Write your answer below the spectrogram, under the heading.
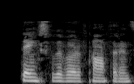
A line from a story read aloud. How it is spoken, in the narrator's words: Julian said dryly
